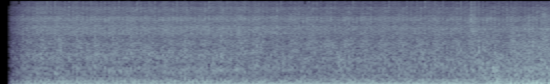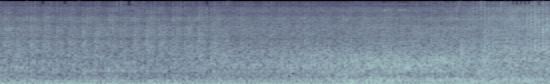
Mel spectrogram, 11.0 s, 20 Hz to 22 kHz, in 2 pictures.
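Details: Mercedes OM602 diesel, idle knob on injection pump turned down from 1100 to 750 rpm: uneven loping idle about two pulses a second with a weird noise near belt tensioner and water pump; source undetermined.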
